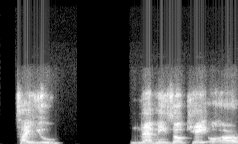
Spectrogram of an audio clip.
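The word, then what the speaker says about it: tayub: all right or okay spell t-a-y-u-b right that's tai you taiyu that means okay or all right but if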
